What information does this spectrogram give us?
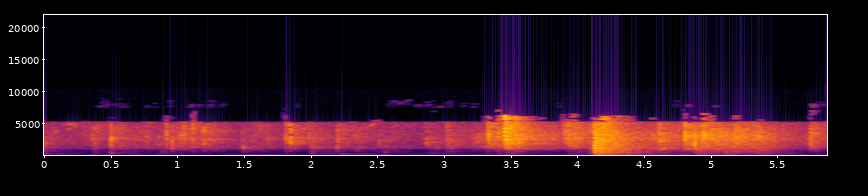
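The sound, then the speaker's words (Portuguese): A door is pushed shut with a single dull thud about two-thirds of the way through, preceded by faint shuffling and rustling over a steady low hum and hiss. “queres fazer o favor de fechar a porta?”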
